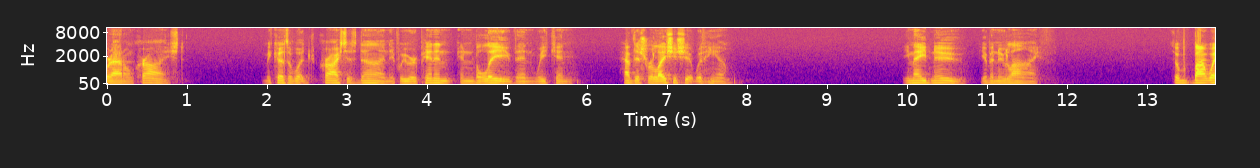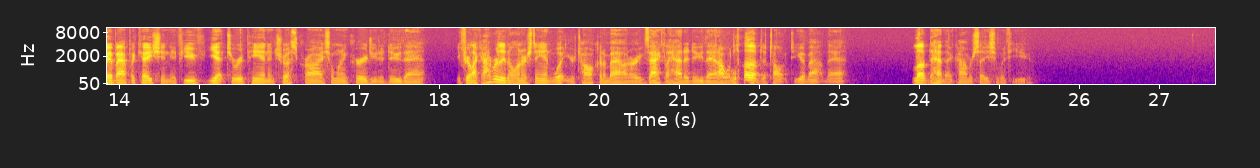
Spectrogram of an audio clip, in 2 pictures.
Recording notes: A study of 2nd Samuel from the pulpit of Beaver Baptist in Brighton, Tn.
